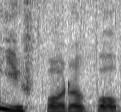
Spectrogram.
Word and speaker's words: ufotable: us i can't say ufotable by accident um i used to call it that before i found out it was actually pronounced as ufo table um i should check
